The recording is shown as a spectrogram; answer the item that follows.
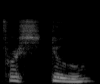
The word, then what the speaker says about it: forstod: Jeg forstod egentlig ikke alt i klassen I dag. Okay, it starts 11:44. So I forstod. It's Forstod, but the D is silent.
